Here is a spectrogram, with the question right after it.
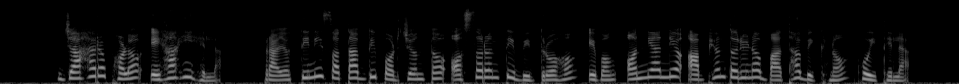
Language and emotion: Odia, neutral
